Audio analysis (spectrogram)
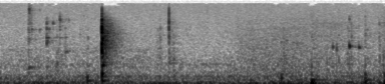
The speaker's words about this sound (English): I'm going to hit this water. Hit this drink. I got some yak in the cup.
